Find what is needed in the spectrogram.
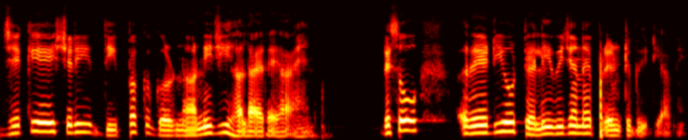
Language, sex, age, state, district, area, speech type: Sindhi, male, 30-45, Delhi, South Delhi, urban, spontaneous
